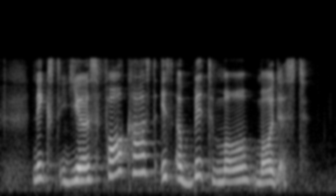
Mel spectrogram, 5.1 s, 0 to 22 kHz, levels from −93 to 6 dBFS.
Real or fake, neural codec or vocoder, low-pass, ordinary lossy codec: real; none; 7.2 kHz; none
